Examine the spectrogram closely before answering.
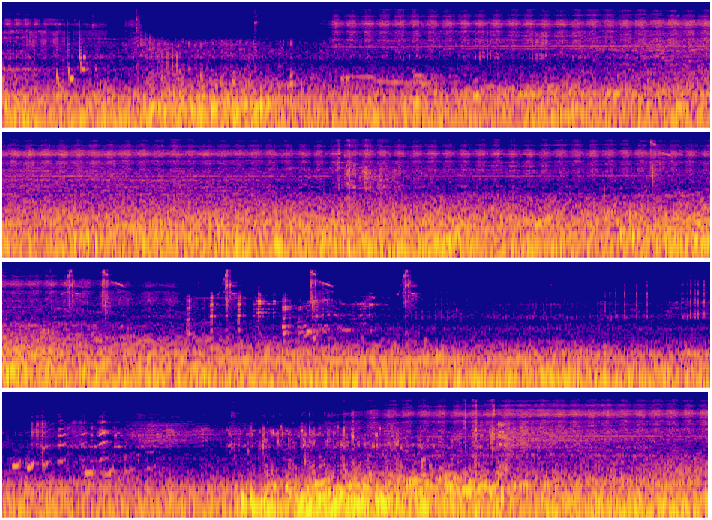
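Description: A small underwater vehicle hums steadily with a low, muffled whir.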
